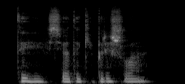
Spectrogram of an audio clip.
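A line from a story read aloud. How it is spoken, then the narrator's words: Quiet. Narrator (Russian): тихо говорит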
